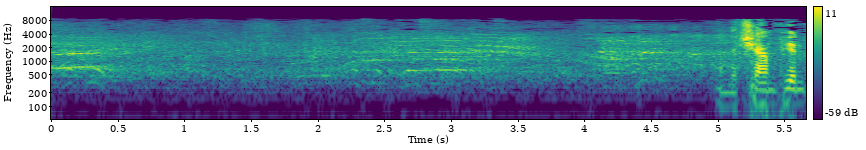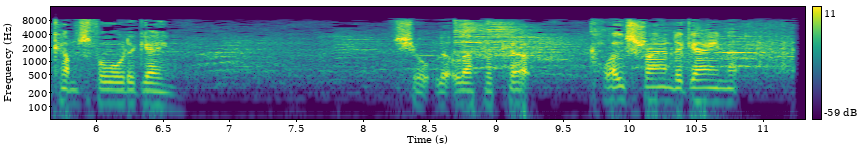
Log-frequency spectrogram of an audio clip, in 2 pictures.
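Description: A crowd murmurs and cheers loudly in a large hall.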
